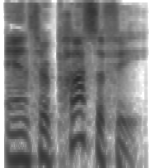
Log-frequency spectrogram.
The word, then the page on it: anthroposophy: British English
